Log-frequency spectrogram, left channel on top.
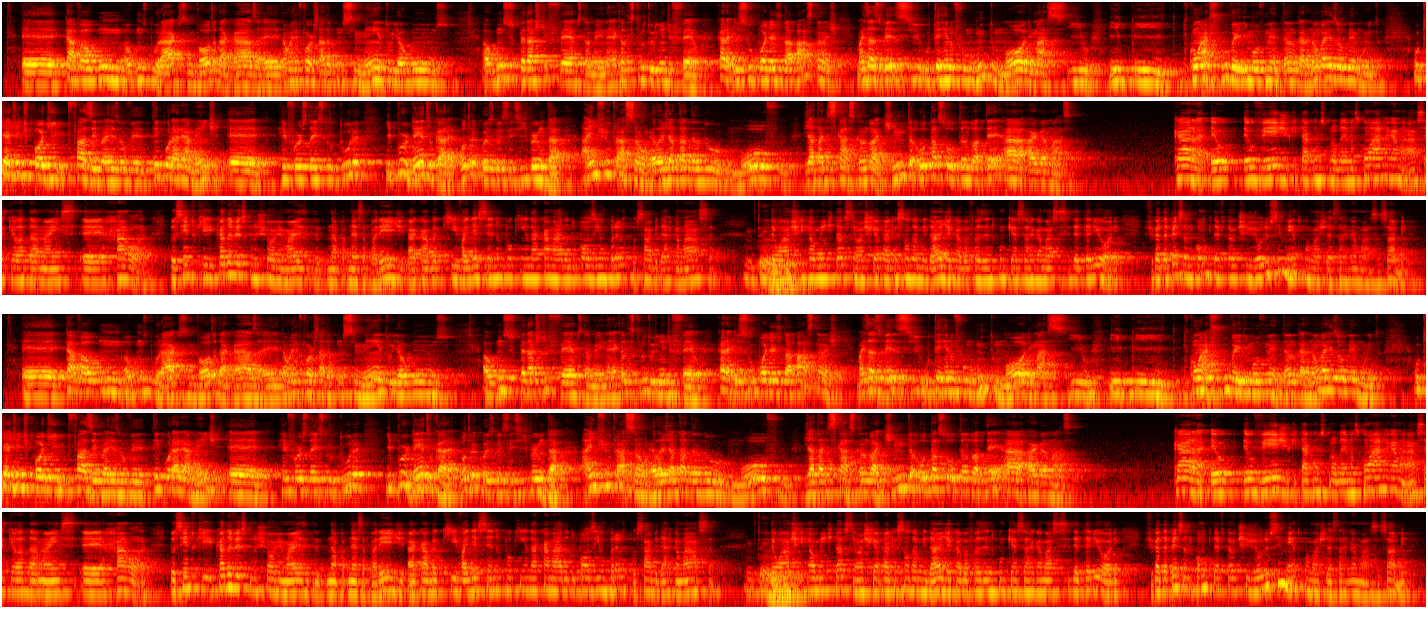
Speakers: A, on the left; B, on the right.
A: É, cavar algum- alguns buracos em volta da casa, é, dar uma reforçada com cimento e alguns, alguns pedaços de ferros também, né? Aquela estruturinha de ferro. Cara, isso pode ajudar bastante. Mas às vezes, se o terreno for muito mole, macio e, e, e com a chuva ele movimentando, cara, não vai resolver muito. O que a gente pode fazer para resolver temporariamente é reforço da estrutura e por dentro, cara, outra coisa que eu esqueci de perguntar, a infiltração, ela já tá dando mofo, já tá descascando a tinta ou tá soltando até a argamassa?
B: Cara, eu, eu vejo que tá com uns problemas com a argamassa, que ela tá mais é, rala. Eu sinto que cada vez que chove mais na pa- nessa parede, acaba que vai descendo um pouquinho da camada do pozinho branco, sabe? Da argamassa.
A: Entendi.
B: Então, eu acho que realmente está assim. Eu acho que a a questão da umidade acaba fazendo com que essa argamassa se deteriore. Fico até pensando como que deve estar o tijolo e o cimento por baixo dessa argamassa, sabe?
